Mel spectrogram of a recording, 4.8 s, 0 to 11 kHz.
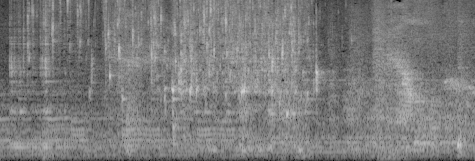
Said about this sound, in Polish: na początku dodam 320 ml wody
